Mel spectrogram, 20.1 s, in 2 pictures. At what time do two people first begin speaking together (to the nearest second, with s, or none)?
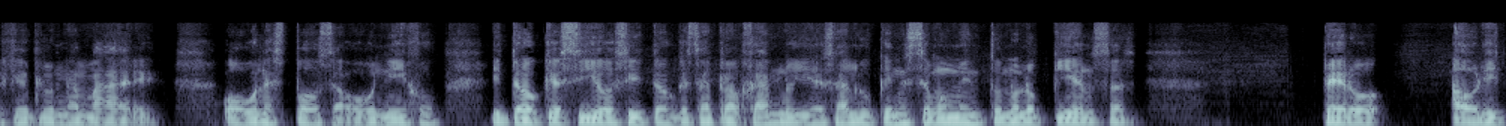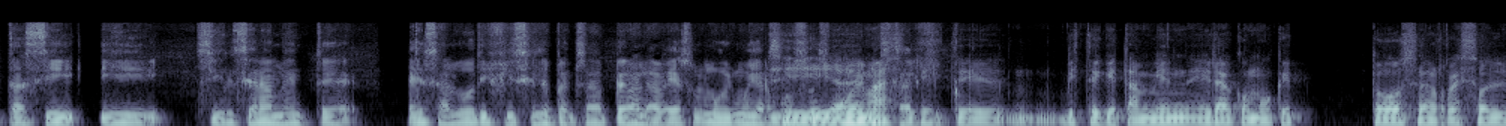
15 s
